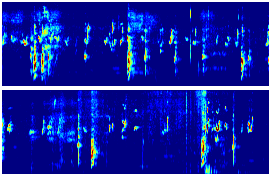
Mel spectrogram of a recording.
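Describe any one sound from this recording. A hen clucks softly.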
